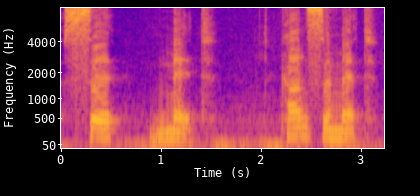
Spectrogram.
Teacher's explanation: So for example, kan se met. The first shva under nun is silent, kan. The second shva under samech is na, it's moving, it's longer, se met. Kan se met.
